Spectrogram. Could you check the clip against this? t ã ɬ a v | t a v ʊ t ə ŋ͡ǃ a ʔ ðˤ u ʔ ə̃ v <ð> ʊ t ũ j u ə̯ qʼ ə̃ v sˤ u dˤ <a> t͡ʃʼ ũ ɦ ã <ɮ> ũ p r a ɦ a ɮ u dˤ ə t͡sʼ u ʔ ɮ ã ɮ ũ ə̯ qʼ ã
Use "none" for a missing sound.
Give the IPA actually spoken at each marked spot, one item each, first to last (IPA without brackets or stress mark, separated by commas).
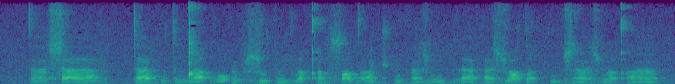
ɮ, ã, ɮ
